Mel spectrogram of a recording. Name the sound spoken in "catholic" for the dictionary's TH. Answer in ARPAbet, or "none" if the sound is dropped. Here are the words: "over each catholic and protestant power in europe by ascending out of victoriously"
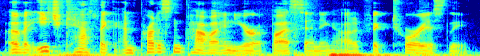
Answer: TH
